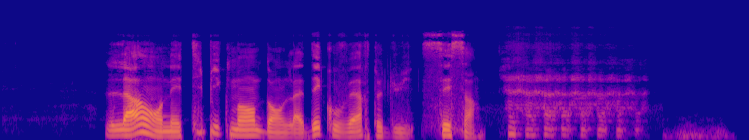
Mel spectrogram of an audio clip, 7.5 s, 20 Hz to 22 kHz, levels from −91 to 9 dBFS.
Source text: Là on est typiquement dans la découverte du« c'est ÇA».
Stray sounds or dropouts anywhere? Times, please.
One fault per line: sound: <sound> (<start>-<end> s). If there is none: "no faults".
sound: laugh (5.0-6.5 s)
